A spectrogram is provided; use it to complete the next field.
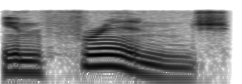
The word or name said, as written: infringe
